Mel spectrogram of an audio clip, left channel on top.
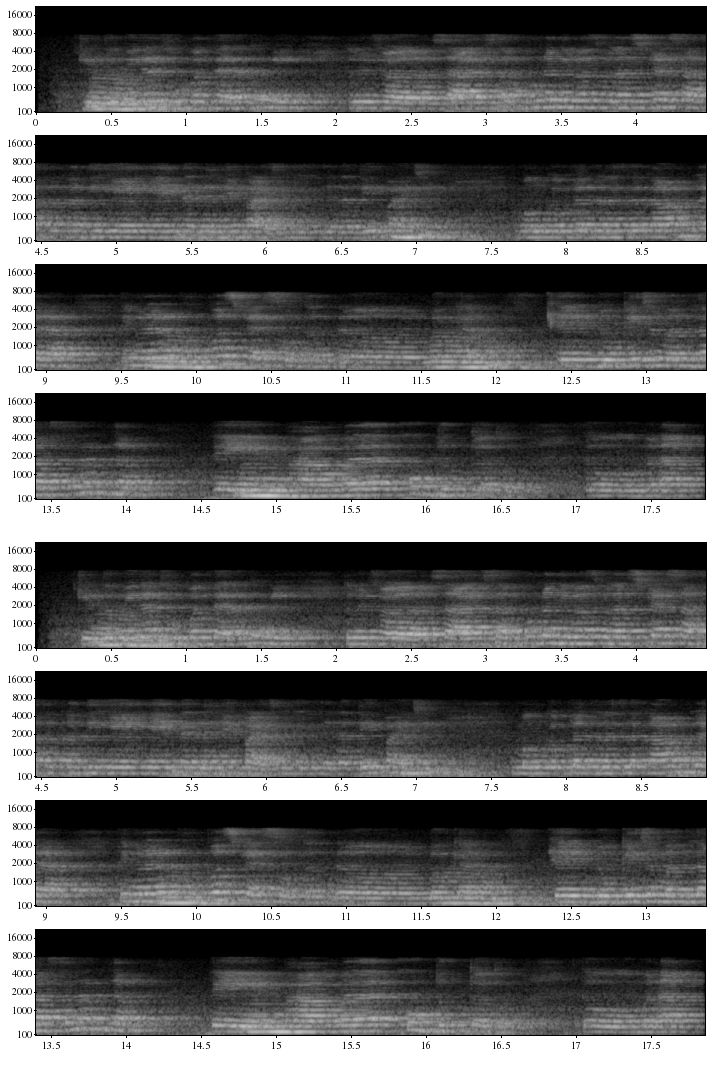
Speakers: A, on the right; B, on the left.
A: की
B: हं,
A: तुम्ही ना झोपत नाही ना तुम्ही तुम्ही अ.. सा संपूर्ण दिवस मला स्ट्रेस असता कधी हे हे त्यांला हे पाहिजे कधी त्यांला ते पाहिजे
B: हं,
A: मग आपल्या घरातलं काम करा ते मुलाला
B: हं,
A: खूपच स्ट्रेस होत अ
B: हं,
A: डोक्याला ते डोक्याच्या
B: हं.
A: मधलं असत ना आपला ते
B: हम्म,
A: भाग माझ्याला खूप दुखतो तो तो मला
